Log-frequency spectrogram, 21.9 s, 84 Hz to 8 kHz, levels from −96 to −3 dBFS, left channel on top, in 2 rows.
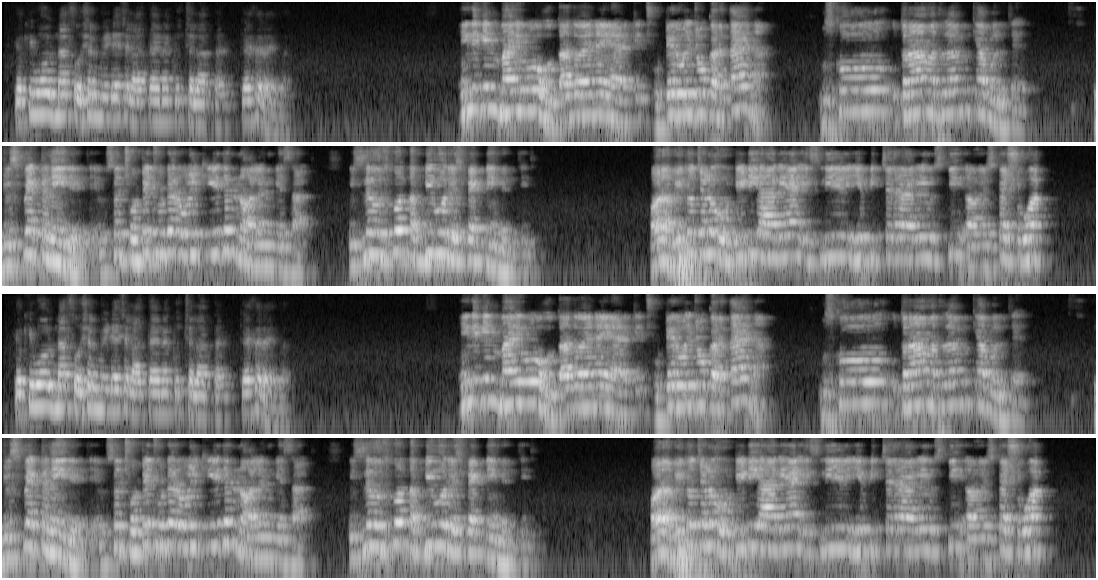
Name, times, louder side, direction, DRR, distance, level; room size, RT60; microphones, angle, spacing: voice 1, 0.1-2.8, right 2 dB, 80° right, 0.8 m, -28 dB
voice 2, 4.6-7.7 8.2-10.2 10.9-14.0 14.4-16.2 17.4-21.3, equal, 10° left, 0.9 m, -25 dB
4.0 x 2.6 x 2.5 m
head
